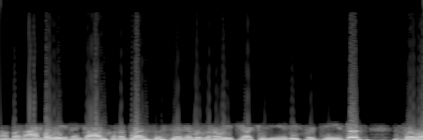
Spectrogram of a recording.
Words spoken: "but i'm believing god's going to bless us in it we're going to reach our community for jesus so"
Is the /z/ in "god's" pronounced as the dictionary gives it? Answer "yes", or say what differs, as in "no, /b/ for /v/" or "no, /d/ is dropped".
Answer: yes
